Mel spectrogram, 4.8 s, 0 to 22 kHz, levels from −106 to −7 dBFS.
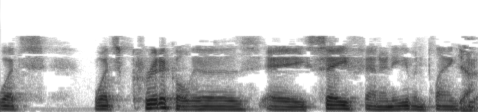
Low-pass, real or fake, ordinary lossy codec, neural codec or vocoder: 7.2 kHz; real; MP3, 24 kbps; none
